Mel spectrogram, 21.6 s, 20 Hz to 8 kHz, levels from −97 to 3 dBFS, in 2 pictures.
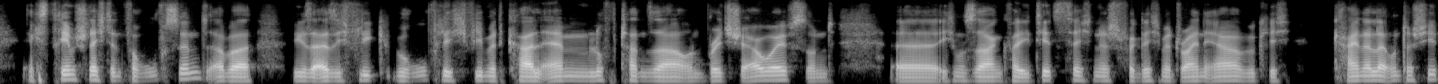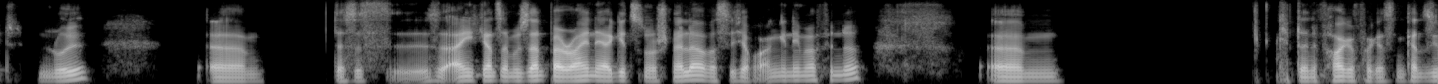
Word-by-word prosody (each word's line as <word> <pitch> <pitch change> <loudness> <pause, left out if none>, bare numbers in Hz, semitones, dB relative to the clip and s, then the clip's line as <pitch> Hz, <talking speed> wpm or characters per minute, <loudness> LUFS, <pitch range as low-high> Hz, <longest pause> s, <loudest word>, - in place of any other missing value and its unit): extrem 130 0 +1
schlecht 125 -2 +2
in 110 0 -4
Verruf 105 +2 -6
sind. 150 +3 -2
Aber 100 -1 +5 0.3
wie 110 - -3
gesagt, 105 - +5
also 100 - +4
ich 100 - -5
fliege 120 -1 -6
beruflich 110 +1 -4
viel 115 - -3
mit 110 -1 -3
KLM, 105 +1 +4
Lufthansa 105 -2 +1
und 95 0 -3
British 105 +1 +1
Airways 120 0 +3
und, 90 0 -7 0.4
äh, 95 0 +2
ich - - -7
muss 105 - -6
sagen, 100 0 +4
qualitätstechnisch 110 +1 -2
verglichen 105 0 -4
mit 100 - -4
Ryanair 105 +1 +2
wirklich 100 - -8 0.3
keinerlei 115 +2 +4
Unterschied, 120 +3 -5
0. 115 +10 -2 0.9
Ähm, 90 -1 -2 0.5
das - - -6
ist - - -11
ist - - -11
eigentlich 105 +1 +2
ganz 105 0 +2
amüsant. 110 +2 +1
Bei - - +8
Ryanair 105 +1 +5
geht's 110 +1 -3
nur 95 -1 -4
schneller, 115 +5 +2
was 100 0 -5
ich - - -2
auch - - -10
angenehmer 115 +3 -4
finde. 130 +8 -5 0.9
Ähm 100 0 -1 1.6
Ich - - -9
hab - - -19
deine 95 0 -3
Frage 105 -1 +2
vergessen, 90 0 -8
kannst 95 +2 -3
du 105 - -4
105 Hz, 160 wpm, -25 LUFS, 100-115 Hz, 1.6 s, Bei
